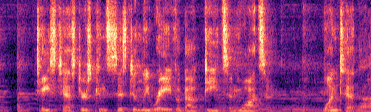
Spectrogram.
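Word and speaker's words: Dietz & Watson: Taste testers consistently rave about Deetsz and Watson. One test. Now, how do we spell it?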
